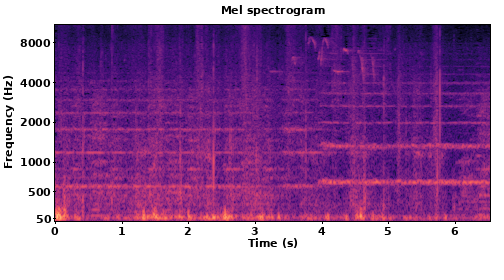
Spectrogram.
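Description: Background music of held, steady notes that move to a new note about four seconds in, over irregular footsteps on grass and fallen leaves, with a few short high chirps in the middle.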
